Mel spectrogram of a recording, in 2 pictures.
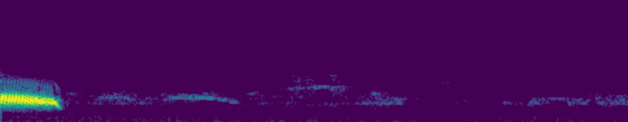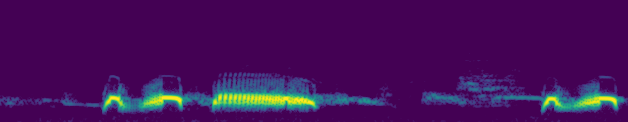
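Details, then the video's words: Spotted dove doing 'thúc gù' cooing in the thổ đồng voice, used to stimulate doves in training. Low coos open with quick wavering, looping notes followed by a long steady hum, with soft faint murmurs between phrases. "tiếng chim cu gáy giọng thổ đồng thúc gù bài bản rất chuẩn"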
